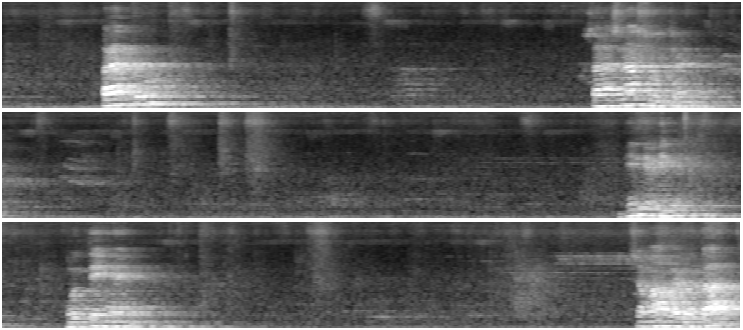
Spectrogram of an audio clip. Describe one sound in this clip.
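A man speaks out in short, loud bursts, close by in a room with some echo.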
